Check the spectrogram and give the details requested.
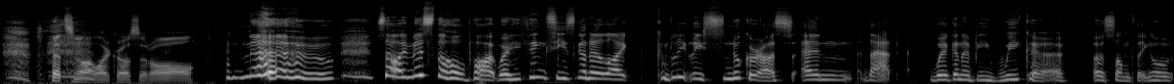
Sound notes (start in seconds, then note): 2.3 giggles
